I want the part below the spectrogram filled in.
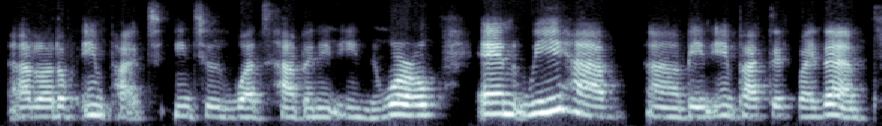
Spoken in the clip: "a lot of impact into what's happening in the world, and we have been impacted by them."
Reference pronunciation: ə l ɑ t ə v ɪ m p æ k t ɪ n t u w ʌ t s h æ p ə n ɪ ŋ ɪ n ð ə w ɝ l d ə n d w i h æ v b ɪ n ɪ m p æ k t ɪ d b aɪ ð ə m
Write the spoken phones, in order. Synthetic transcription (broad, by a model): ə l ɑ t ə v ɪ m p æ k t ɪ n t u w ʌ t s h æ p ə n ɪ ŋ ɪ n ð ə w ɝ l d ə n w i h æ v b ɪ n ɪ m p æ k t ɪ d b aɪ ð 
